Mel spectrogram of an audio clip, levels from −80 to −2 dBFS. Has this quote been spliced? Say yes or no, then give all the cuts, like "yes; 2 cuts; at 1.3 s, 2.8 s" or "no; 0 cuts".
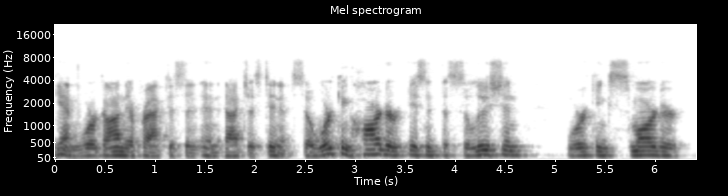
yes; 1 cut; at 1.6 s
